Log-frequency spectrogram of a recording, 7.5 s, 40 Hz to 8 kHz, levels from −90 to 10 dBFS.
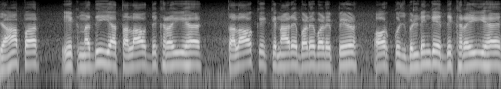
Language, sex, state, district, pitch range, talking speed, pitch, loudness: Hindi, male, Jharkhand, Jamtara, 160-175 Hz, 165 wpm, 170 Hz, -12 LUFS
